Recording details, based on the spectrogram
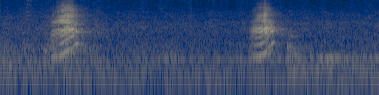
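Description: Alexandrine parakeet giving two loud, harsh calls that sweep upward, about two seconds apart, over a faint steady background hum.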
